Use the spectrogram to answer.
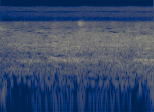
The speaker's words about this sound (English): Hands it off to Braden Myers. Comes out on the dribble.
